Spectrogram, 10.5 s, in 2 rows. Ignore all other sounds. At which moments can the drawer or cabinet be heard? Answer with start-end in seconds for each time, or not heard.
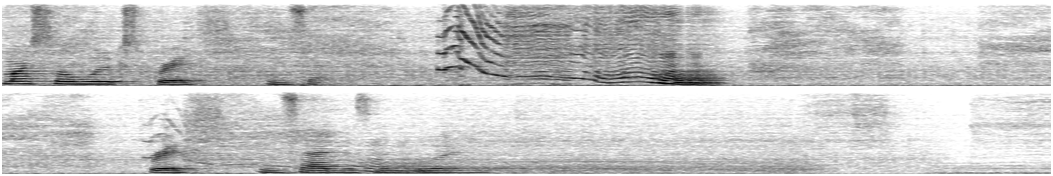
2.2-3.6, 6.0-7.5.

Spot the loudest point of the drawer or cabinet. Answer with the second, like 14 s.
3 s.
